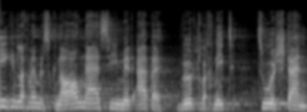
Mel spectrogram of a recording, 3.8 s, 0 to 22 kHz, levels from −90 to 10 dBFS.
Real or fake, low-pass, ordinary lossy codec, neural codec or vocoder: fake; 14.4 kHz; none; vocoder, 44.1 kHz, 128 mel bands every 512 samples, BigVGAN v2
